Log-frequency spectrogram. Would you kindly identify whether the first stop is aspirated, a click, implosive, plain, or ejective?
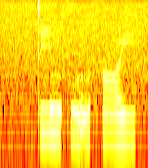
plain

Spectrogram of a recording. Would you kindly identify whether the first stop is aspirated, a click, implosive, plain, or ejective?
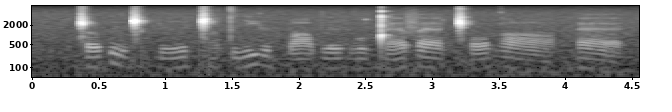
click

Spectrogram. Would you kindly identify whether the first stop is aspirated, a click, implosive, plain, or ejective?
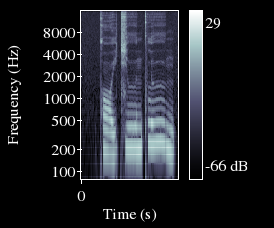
aspirated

